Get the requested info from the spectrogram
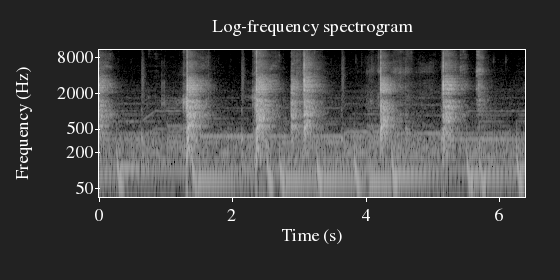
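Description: A chef's knife chopping a green bell pepper on a cutting board: sharp knocks of the blade hitting the board, about eight of them at uneven intervals, roughly one a second, with quiet background music underneath.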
